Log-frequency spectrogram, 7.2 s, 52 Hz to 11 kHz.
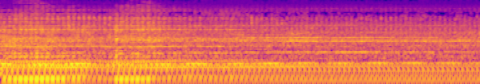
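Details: Old Caterpillar D6 dozer diesel started after fuel was found to be the problem: big engine chugging evenly at about three beats a second, no misses or knocks; normal running.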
